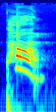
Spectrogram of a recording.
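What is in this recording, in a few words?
"pang", Mandarin, tone 4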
